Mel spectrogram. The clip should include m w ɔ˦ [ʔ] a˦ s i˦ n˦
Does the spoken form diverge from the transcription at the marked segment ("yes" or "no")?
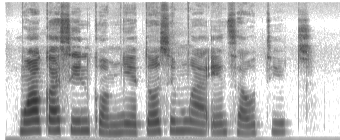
yes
